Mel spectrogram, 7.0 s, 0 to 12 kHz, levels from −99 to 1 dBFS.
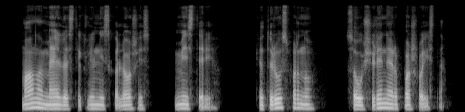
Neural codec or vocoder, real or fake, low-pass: none; real; 9.9 kHz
